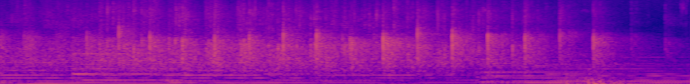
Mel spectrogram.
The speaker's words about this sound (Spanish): Dale un aplauso a Jesús con todo tu corazón.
